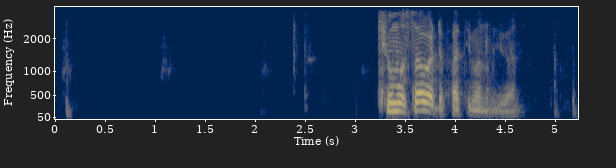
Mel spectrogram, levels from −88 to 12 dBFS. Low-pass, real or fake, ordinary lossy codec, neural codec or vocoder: 3.6 kHz; fake; Opus, 24 kbps; vocoder, 44.1 kHz, 128 mel bands every 512 samples, BigVGAN v2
